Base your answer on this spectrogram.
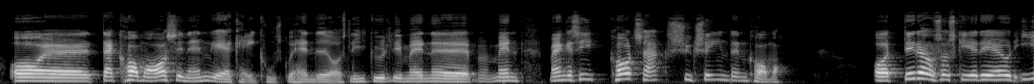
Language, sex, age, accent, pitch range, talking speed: Danish, male, 30-49, native, 140-180 Hz, 220 wpm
